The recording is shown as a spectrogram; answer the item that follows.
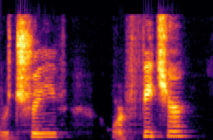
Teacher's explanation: most of us use a CH kind of sound in retrieve or feature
